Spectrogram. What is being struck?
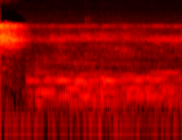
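Nothing is struck.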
